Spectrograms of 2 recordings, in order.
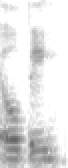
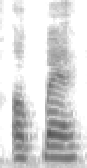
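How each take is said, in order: First: The p is said as a plain English p. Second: The p is said with the Yoruba kp sound. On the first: This is the easier form for others to use. "but I just go by Opie" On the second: This is the native short form. "the shortened version of my name is Okbe"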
